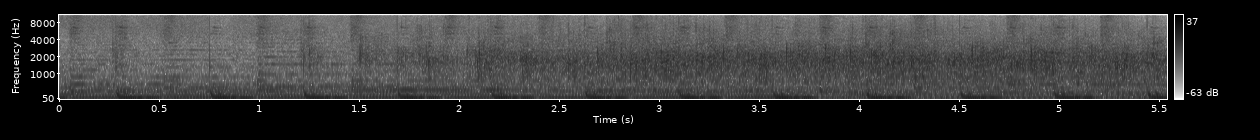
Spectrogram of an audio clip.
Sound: applause

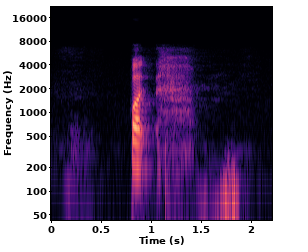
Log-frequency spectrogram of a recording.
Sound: sigh

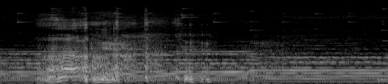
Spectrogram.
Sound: laughs

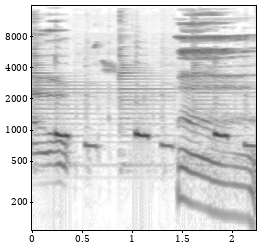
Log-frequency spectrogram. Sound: cuckoo Sound

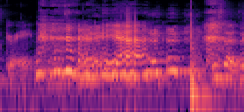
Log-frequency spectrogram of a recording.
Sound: both laughing

